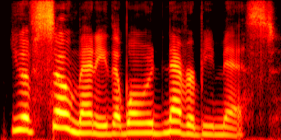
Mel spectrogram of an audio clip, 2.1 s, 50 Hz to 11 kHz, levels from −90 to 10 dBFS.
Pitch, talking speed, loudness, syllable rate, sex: 230 Hz, 285 wpm, -17 LUFS, 7.2 syllables/s, female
